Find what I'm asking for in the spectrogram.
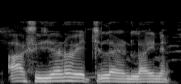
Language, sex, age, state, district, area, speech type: Punjabi, male, 18-30, Punjab, Gurdaspur, urban, read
